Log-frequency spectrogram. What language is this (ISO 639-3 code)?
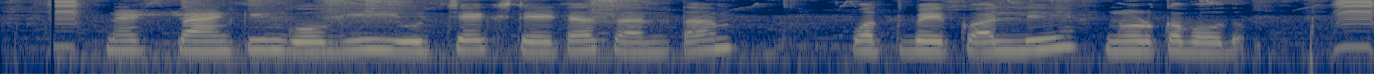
kan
